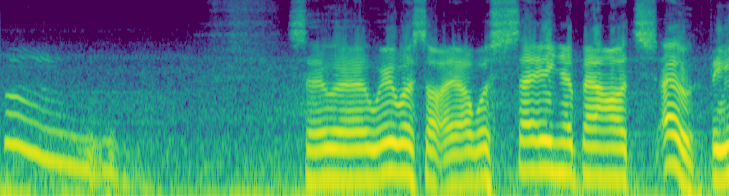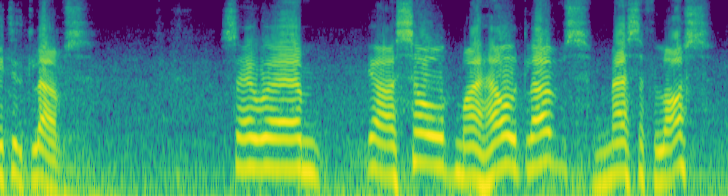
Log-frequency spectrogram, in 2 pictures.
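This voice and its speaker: Male moto vlogger, slightly high voice, rambling and halting, recorded inside a helmet over light road and engine noise. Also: a bit bright, rough recording. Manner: halting, trailing off and picking the thread back up. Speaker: motorcycle vlogger. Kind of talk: casual rambling vlog chat while riding. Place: inside a helmet on a moving motorcycle outdoors. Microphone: microphone inside the helmet.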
